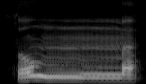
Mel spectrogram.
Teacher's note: یہاں پر میم پہ ہم غنہ کریں گے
